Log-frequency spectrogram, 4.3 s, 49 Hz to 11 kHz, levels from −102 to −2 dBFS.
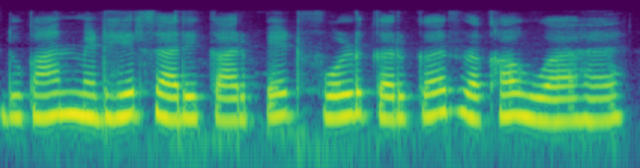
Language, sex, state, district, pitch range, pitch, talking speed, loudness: Hindi, female, Jharkhand, Palamu, 245-270 Hz, 255 Hz, 155 wpm, -12 LUFS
